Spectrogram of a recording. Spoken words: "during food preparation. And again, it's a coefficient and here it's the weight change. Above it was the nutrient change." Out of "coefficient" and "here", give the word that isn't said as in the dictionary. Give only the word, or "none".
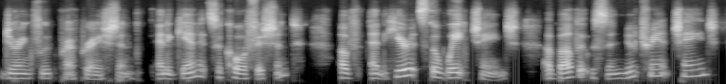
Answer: none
